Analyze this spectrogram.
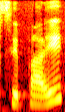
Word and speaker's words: सिपाही: तो जो ब्रिटिशर्स थे they could not pronounce it सिपाही, सो दे कॉल्ड इट सिपॉय।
